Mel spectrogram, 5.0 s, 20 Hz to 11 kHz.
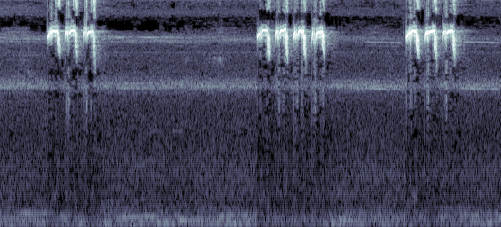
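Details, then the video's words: Rival-challenging lure call of a blue-crowned hanging parrot: three tight bursts of three or four high, thin, sharply pitched chirps, recurring about every 1.6 seconds, against a continuous faint whining tone and low background noise. "Serindit Pikat Memanggil Lawan | Bunyi Pancingan"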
